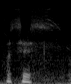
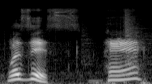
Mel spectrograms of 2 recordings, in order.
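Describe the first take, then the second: First: Very soft, under the voice; quiet aside. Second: Higher, much louder question; loud demand. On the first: Player asking themselves during the game, quiet aside. Puzzled aside, then called out. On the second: Player repeating the question to the game, loud demand. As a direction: burst out asking. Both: Real, not acted.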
